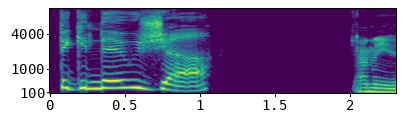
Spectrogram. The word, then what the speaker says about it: Gnosia: JJK and, the English Gnosia. And it's not pronounced Gnosia. We spent this whole time watching Japanese being like, yeah, it's Gnosia. Well, and because it's a GN and that's a N.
